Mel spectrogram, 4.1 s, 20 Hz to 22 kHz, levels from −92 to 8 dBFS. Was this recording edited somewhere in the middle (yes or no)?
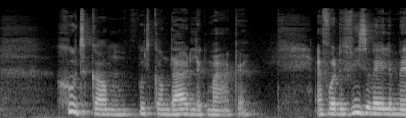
yes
